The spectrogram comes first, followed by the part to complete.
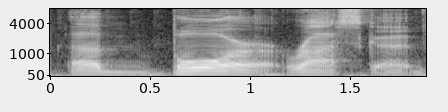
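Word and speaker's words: Borrasca: Baraska. Yeah, Baraska. Is it Baraska or Braska? Boroska. B-O-R. Hold up. Yeah, B-O-R-R-A-S-C.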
